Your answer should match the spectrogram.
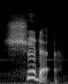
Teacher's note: should have very often combines to sound like shoulda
